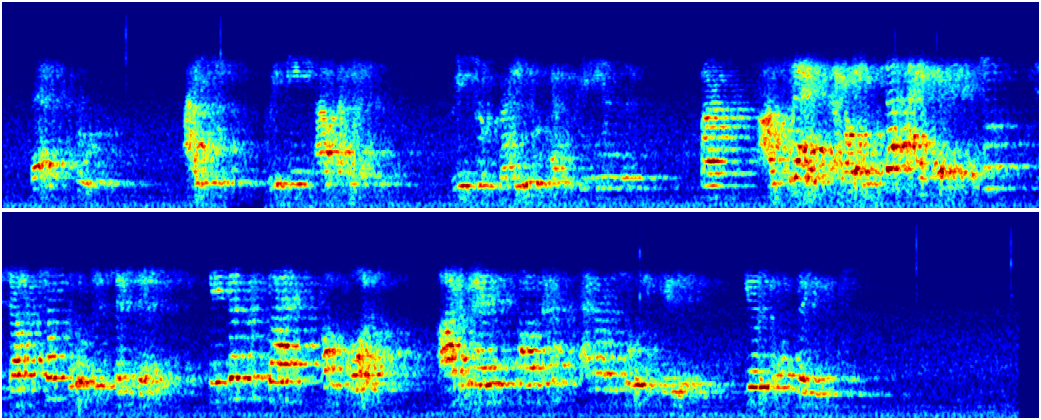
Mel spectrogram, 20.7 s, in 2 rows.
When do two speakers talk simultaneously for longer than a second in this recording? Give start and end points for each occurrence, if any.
7.8-9.2

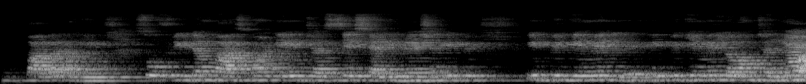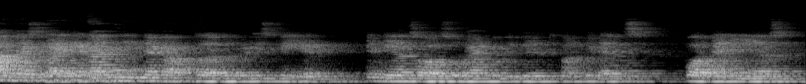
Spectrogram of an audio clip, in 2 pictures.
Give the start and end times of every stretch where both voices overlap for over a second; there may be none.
7.7-9.5

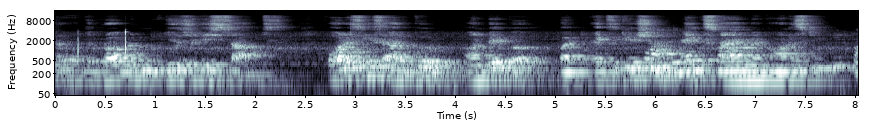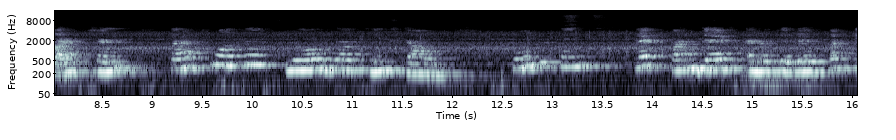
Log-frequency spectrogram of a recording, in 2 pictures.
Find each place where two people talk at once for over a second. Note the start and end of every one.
5.7-7.0

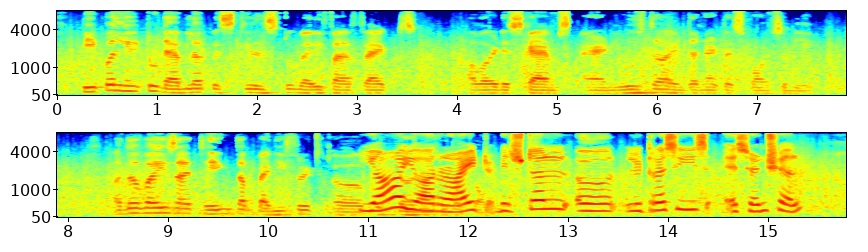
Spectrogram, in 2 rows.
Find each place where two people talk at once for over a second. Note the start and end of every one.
11.1-12.4

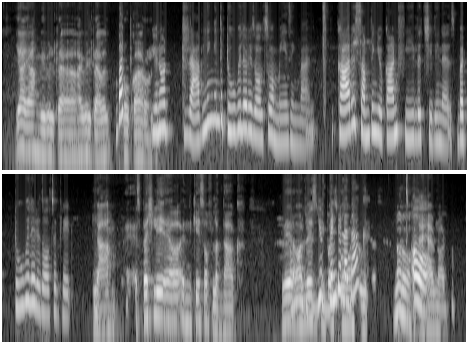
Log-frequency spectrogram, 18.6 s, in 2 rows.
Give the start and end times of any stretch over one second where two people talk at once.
15.1-16.4

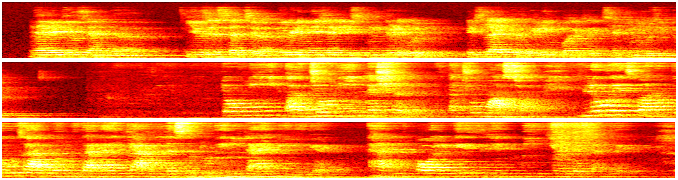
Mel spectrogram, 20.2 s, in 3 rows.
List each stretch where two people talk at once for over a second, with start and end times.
none

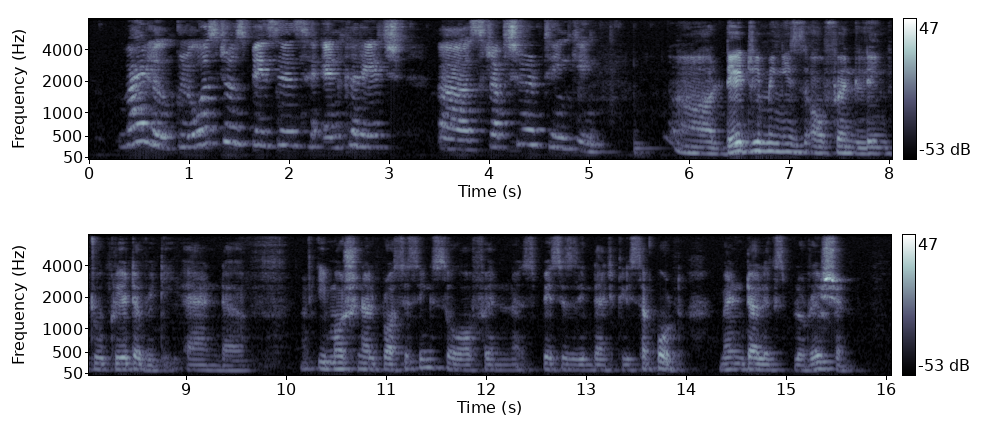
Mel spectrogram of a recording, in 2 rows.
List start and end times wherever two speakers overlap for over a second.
none

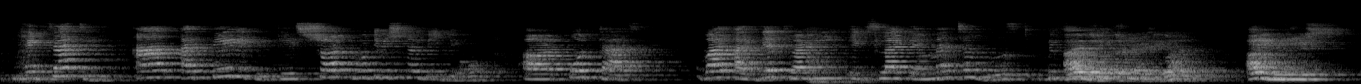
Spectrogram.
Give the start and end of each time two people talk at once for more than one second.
10.6-11.8

